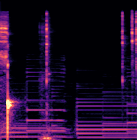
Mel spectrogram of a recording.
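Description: A sharp pop sound effect right at the start, over background music of held synth-like notes. A short low thump follows, and the music briefly drops out before carrying on.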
